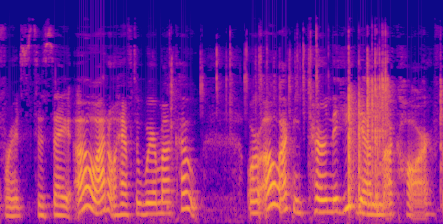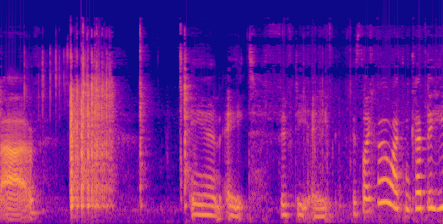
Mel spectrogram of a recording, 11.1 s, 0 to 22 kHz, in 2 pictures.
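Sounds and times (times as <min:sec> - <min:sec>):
dice clattering on a tabletop: 0:02.0 - 0:07.4.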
